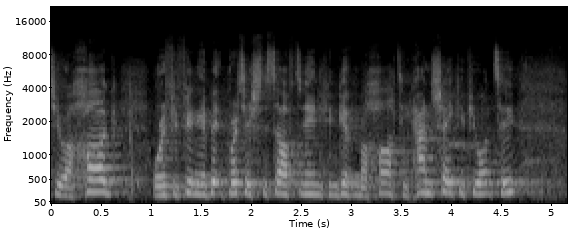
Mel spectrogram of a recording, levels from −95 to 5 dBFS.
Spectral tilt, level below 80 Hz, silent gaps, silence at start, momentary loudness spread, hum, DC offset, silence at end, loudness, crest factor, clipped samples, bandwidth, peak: -5 dB/octave; under -90 dBFS; none; 0 s; 7 LU; none; under 0.1%; 0 s; -37 LUFS; 18 dB; under 0.1%; 10.5 kHz; -20 dBFS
